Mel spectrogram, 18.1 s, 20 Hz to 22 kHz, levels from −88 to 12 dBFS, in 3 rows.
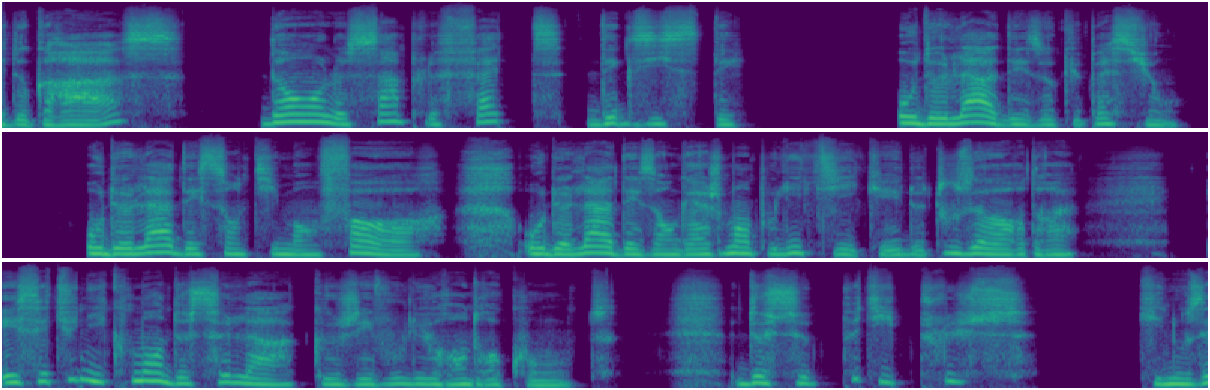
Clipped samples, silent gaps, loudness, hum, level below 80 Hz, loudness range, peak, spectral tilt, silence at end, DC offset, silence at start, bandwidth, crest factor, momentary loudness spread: under 0.1%; 1.17-1.28 s, 3.85-4.46 s, 5.96-6.25 s, 11.92-11.97 s, 17.26-17.74 s; -24 LUFS; none; -64 dBFS; 2 LU; -8 dBFS; -3.5 dB/octave; 0 s; under 0.1%; 0 s; 18.5 kHz; 16 dB; 10 LU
